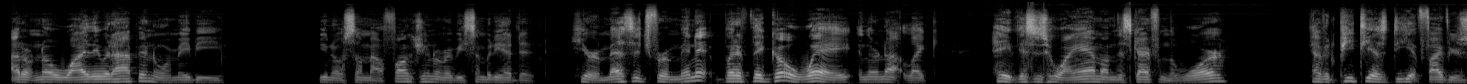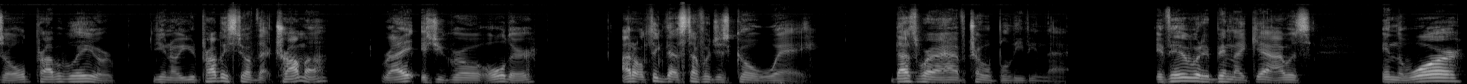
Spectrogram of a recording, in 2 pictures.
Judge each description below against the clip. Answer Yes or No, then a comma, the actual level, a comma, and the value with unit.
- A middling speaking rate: Yes, average, 190 wpm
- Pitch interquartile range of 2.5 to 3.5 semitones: No, average, 4.1 semitones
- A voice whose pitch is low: Yes, low, 115 Hz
